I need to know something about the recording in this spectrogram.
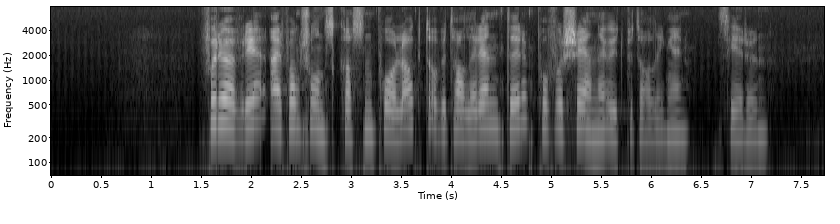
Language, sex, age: Norwegian, female, 30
